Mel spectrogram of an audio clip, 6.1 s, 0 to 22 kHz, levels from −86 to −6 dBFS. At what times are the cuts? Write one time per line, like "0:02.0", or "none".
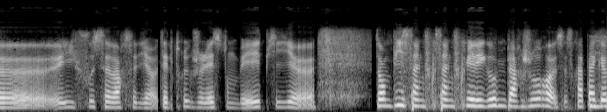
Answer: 0:01.6
0:02.6
0:03.7
0:04.4

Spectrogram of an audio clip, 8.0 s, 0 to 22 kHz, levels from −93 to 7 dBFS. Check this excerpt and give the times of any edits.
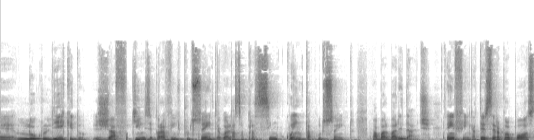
0:01.9
0:03.5
0:05.5

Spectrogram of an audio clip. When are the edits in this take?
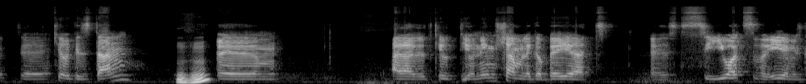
none

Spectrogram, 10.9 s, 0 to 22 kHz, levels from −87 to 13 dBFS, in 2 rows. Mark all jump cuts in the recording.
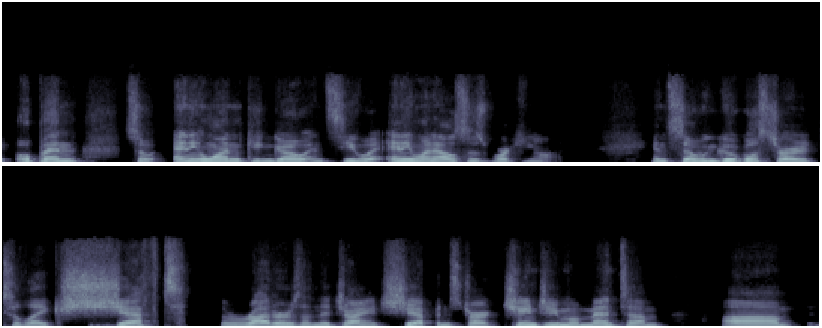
none

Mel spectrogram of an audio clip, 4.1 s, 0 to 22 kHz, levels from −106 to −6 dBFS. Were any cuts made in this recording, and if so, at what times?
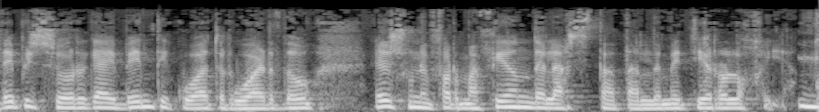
0:01.1
0:02.8

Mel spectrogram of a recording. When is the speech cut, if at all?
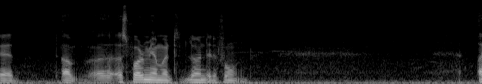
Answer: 0:02.1

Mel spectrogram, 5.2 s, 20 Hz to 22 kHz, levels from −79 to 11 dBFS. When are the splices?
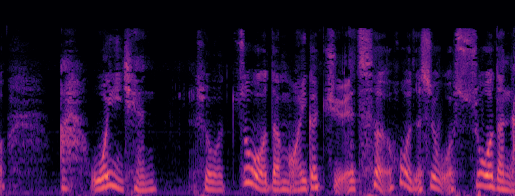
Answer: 0:01.6

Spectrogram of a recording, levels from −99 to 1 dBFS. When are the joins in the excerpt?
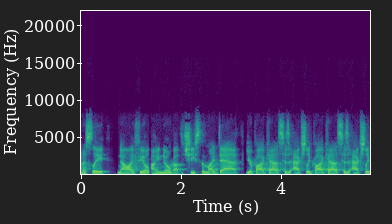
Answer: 0:01.4
0:01.8
0:03.2
0:04.6

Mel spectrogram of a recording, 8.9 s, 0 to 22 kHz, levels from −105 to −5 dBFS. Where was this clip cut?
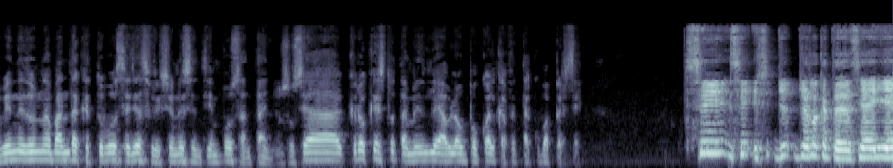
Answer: none

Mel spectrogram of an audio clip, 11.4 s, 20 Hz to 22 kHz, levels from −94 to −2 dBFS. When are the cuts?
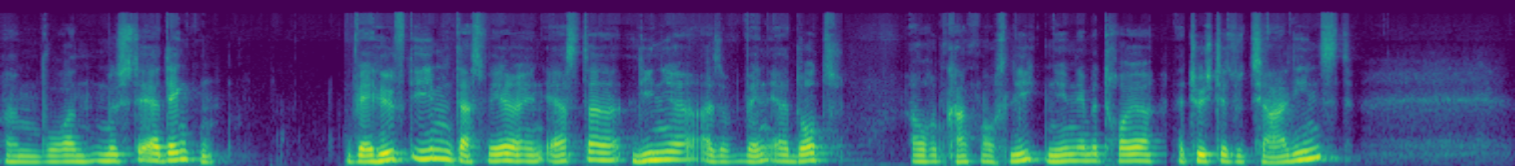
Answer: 0:08.7

